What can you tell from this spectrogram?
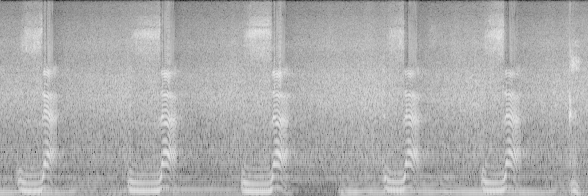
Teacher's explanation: meletakkan ujung lidah paling depan, ujung lidah paling terdepan pada dinding 2 gigi seri bawah, sehingga suara keluar di antara gigi seri atas dan gigi seri bawah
